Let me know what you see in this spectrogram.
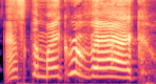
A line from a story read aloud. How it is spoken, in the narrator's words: wailed Jared at one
